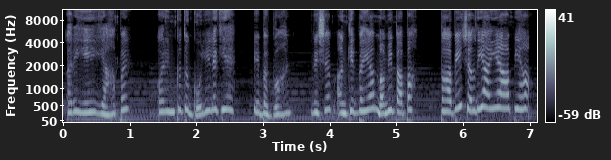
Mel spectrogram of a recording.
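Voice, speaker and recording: High-pitched melodramatic young bride, acted by a woman. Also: normal speed, darkish tone, faint music behind, close to an everyday voice. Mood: alarmed. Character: distressed young runaway bride, pleading and determined. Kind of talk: dramatized Hindi audio story acting.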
